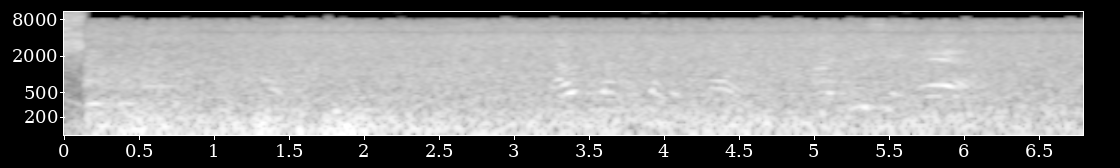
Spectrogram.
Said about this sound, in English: First, you said the weather. This is weather. Non-stop rain here in North Hollywood.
